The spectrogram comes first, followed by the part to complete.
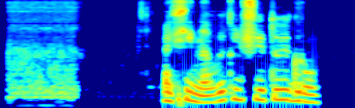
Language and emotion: Russian, neutral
